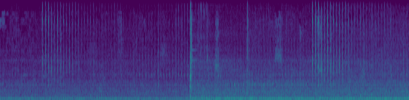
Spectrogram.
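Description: Old film projector running, probably as a sound effect: a steady motor whir with fast, even clicking. A single sharp click comes just before four seconds in, and the sound runs a little louder after it.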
